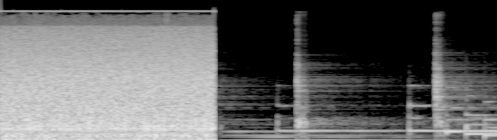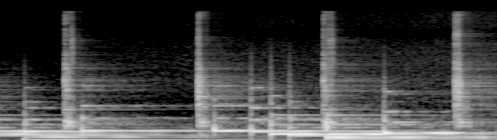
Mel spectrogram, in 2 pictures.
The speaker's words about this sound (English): White noise is still quite uneven. It sounds almost like ocean waves breaking.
